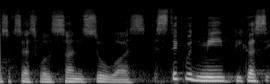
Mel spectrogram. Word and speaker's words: Sun Tzu: art of war by sun tzu that's how you say it sun tzu has been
